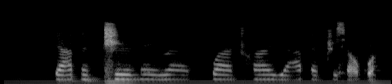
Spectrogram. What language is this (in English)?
Chinese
